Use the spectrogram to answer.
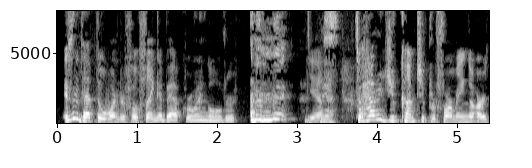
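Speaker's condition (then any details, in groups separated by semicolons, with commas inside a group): No condition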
